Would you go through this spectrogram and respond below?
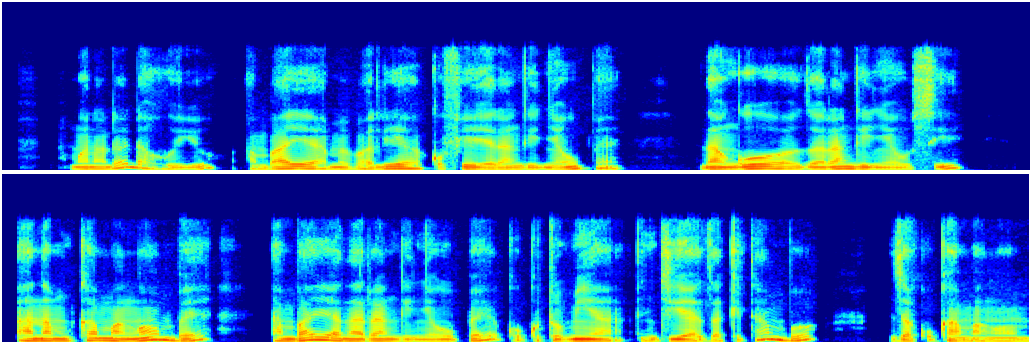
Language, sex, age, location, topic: Swahili, male, 25-35, Kisumu, agriculture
